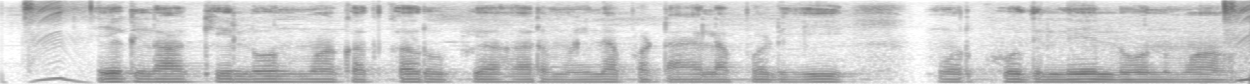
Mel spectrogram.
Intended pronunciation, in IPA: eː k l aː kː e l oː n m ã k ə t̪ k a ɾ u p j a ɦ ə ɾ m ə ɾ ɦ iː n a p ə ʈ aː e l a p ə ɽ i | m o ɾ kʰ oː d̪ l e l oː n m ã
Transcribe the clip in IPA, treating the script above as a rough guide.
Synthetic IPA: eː k l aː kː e l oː n m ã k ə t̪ k a ɾ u p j a ɦ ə ɾ m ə ɦ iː n a p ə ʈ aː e l a p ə ɽ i | m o ɾ kʰ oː d̪ l e l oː n m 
